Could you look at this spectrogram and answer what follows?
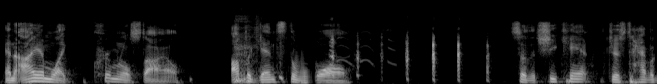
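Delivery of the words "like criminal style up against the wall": ordinary delivery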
